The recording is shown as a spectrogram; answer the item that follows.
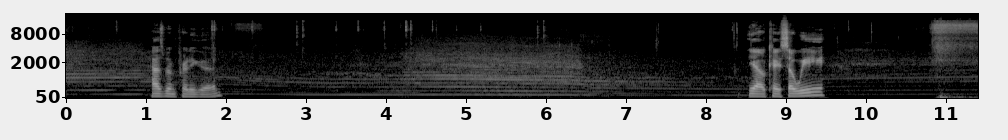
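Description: A Mazda MX-5 race car engine at Lime Rock Park, faint and steady in the background while people talk in bursts, swelling gently near the middle before fading again.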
